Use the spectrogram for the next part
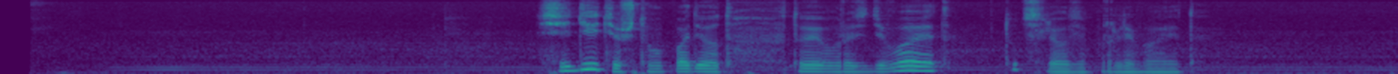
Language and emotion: Russian, sad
